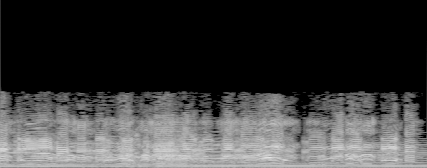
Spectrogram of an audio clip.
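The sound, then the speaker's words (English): A dense chorus of geese honking continuously, many overlapping calls at once, loud, with no pauses throughout. “And soon all the geese were praying, one by one, and in duets, and in trios, and all together in a great chorus.”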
